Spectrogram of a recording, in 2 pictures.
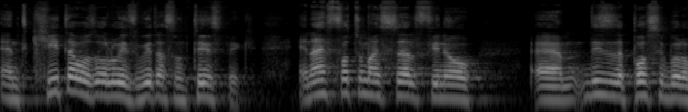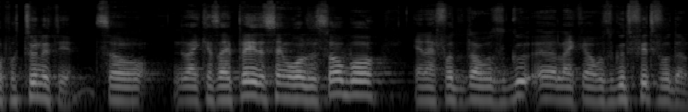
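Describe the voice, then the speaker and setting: Talking at a very fast pace, a man with a fairly high pitch has a dark, mellow tone and ordinary pitch variation. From Israel. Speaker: professional esports player. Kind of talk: interview. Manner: halting.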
